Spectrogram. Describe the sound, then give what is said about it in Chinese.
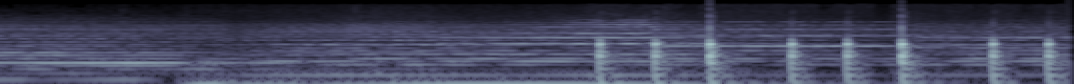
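A rapid run of about eight sharp knocks on a door breaks in after a low, steady droning background, the raps coming quickly and urgently in a slightly uneven rhythm. “这时，外面突然响起一阵急促的敲门声。”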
